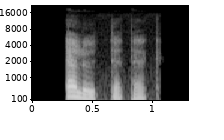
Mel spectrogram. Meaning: second-person plural of előtte
- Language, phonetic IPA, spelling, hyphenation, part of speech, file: Hungarian, [ˈɛløːtːɛtɛk], előttetek, előt‧te‧tek, pronoun, Hu-előttetek.ogg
